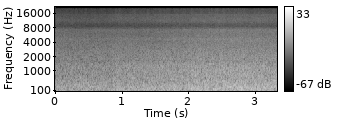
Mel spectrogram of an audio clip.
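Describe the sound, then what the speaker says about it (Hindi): A cold mountain river at Kalam in Swat rushes past in a dense, steady roar of flowing water, loud and unbroken with no voices over it. "ये साथ दरिया है और बहुत ही खूबसूरत पानी है"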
